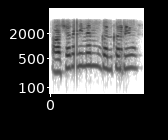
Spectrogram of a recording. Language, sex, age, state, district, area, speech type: Punjabi, female, 18-30, Punjab, Shaheed Bhagat Singh Nagar, urban, conversation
